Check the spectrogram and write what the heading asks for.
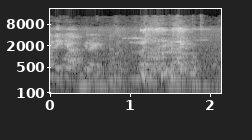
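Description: Overlapping voices of photographers and people around them talking and calling out, with a short harsh burst a little over a second in.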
